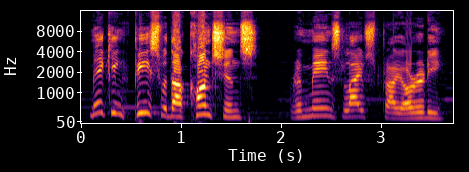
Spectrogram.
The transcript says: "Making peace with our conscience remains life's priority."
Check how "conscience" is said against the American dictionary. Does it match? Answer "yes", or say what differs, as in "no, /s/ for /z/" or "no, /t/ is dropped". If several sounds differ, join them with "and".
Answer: yes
